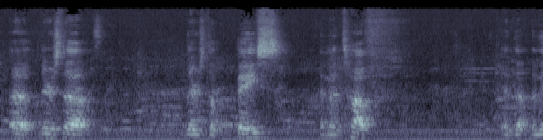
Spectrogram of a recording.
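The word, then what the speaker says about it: Tuf (תו): And the Aleph Bet, the last reverse of it is, what do you say, Tuf and Shin, right? Is that how you say it? – Are you talking about the last two letters? – Yes. – Yeah, are Tuf and then Shin. Yeah.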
